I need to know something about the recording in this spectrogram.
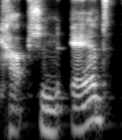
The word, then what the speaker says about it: Caption.Ed: product um which i'm going to call caption ed um ed is at the right pronunciation that's i would go with that because my name's ed and a captioned ed seems about seems fitting um um the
